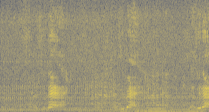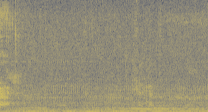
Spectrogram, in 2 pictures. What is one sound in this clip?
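A man shouts loudly in bursts.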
